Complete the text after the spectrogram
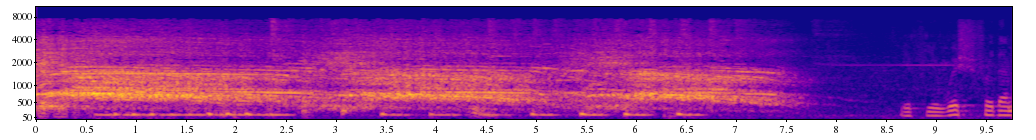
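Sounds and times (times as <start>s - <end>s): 
audience applause welcoming guests at a gathering: 0.0s - 7.6s
speech: 9.2s - 9.7s.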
